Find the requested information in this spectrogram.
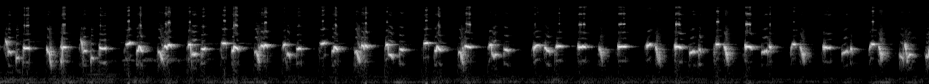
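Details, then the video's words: Yellow-vented bulbul in an agitated fighting call, meant to provoke a response; a long, steady stream of short bubbly whistled notes, around four per second, with nothing else heard. "trucukan gacor CUK EMOSI NGALAS TARUNG ROPEL ini MENJADIKAN agar burung trucuk gacor NYAUT SEKETIKA"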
